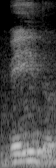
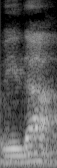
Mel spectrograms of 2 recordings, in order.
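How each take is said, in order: First: The word ends on the consonant d. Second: The word ends with an added a vowel. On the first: This is the original native pronunciation. "ऐसे actually वेद ही pronounce करते हैं" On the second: This is the English way of saying it. "English में ये लगाते हैं इसलिए हम वेदा पढ़ते हैं"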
